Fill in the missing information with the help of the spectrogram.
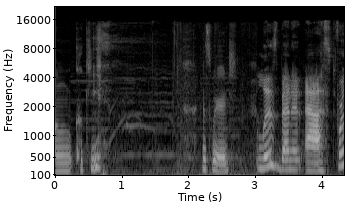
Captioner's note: chuckles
